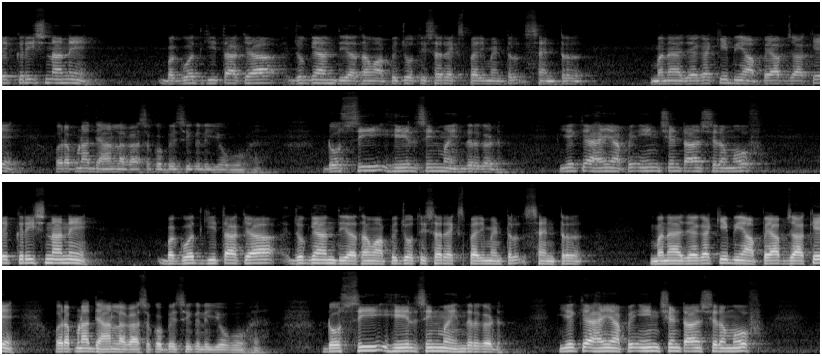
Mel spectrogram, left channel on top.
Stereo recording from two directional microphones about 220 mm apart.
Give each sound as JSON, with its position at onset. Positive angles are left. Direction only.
{"t": 0.0, "sound": "speech", "side_deg": -50}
